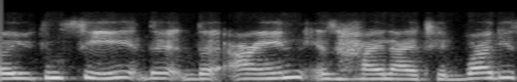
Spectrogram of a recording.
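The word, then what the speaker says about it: ع: It's about the ayn itself. What type of, how do you pronounce this letter? Ayn. So from your middle of your throat, correct?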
